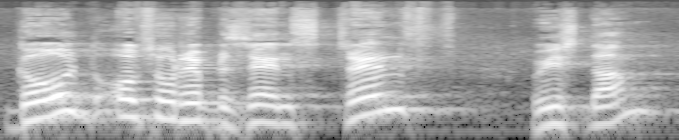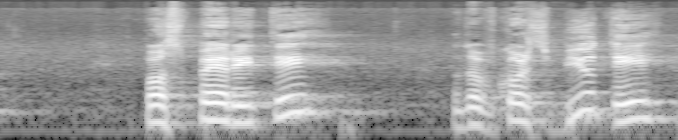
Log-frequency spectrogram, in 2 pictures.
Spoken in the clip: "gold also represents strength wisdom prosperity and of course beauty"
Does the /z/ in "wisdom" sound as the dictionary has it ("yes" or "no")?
no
